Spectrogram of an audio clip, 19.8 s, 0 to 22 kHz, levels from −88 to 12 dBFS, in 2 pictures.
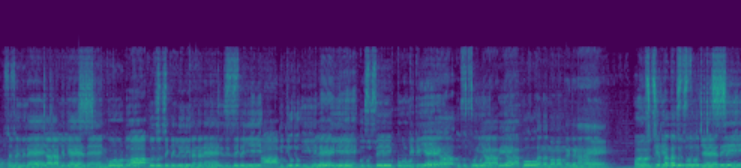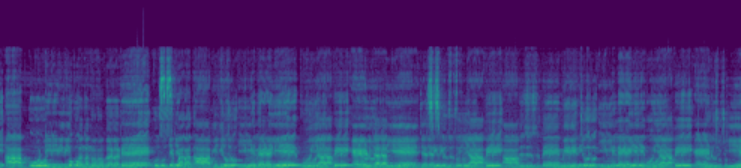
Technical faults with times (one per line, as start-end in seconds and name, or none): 0.00-19.76 channel delay (doubling)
